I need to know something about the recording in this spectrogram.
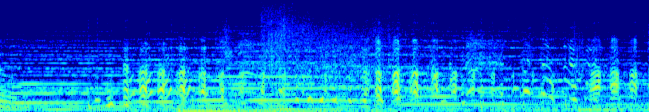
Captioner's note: laughing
